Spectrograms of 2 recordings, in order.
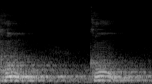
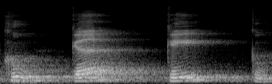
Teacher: Ada ada tercampur dengan nafas yang mengalir ya namun sedikit karena huruf kafnya berharakat ku ke ki ku tetap ada hamasnya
